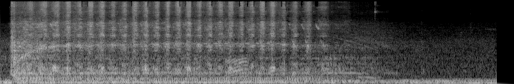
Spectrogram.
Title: Mitsubishi Triton 4d56 crank but won't start. injector clogged.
